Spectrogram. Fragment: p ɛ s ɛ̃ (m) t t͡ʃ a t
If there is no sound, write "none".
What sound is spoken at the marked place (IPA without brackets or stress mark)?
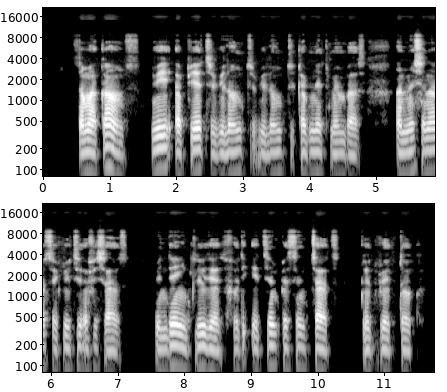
n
